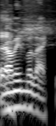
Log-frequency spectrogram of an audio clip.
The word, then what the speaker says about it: Rami Malek: Rami Malek, yes.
